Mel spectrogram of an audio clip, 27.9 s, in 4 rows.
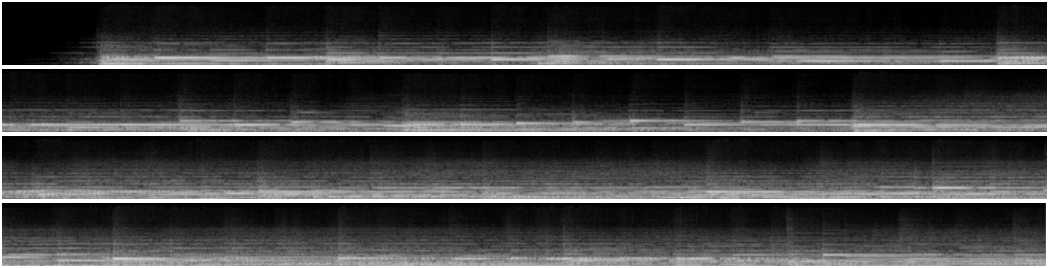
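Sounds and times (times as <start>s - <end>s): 
music: 0.2s - 27.8s.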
